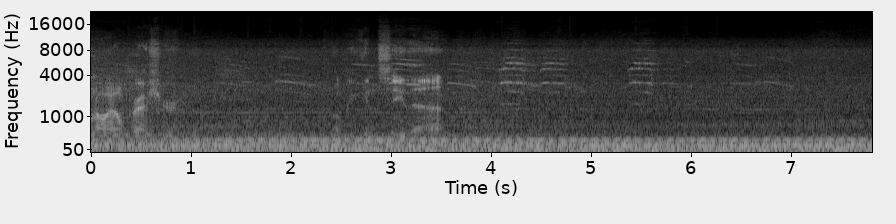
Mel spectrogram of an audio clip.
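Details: 1968 Ford Mustang V8 at idle with new Flowmaster-style mufflers and GT tips: deep, even burble with steady low rumble and no knocks or misses; healthy.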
